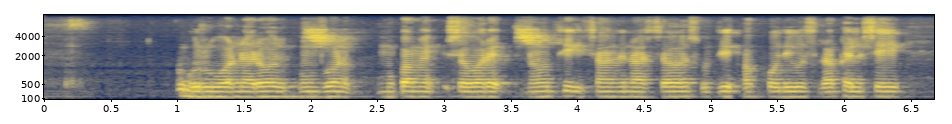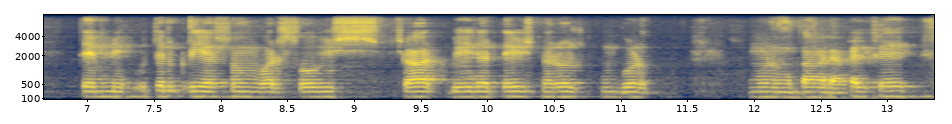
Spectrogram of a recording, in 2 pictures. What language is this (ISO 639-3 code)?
guj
